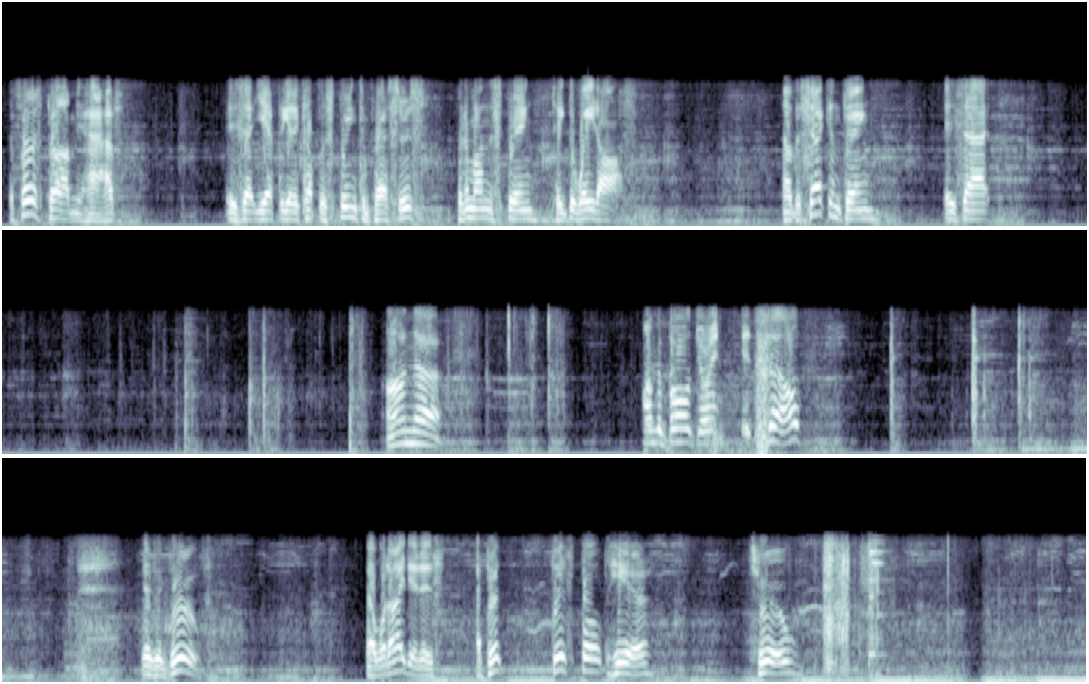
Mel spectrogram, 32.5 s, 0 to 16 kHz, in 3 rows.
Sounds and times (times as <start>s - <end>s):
Music: 0.0s - 13.0s, 14.8s - 32.5s.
